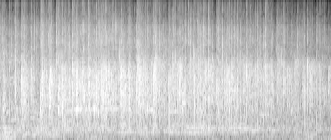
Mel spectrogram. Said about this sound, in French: Acclame Dieu pour sa parole.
